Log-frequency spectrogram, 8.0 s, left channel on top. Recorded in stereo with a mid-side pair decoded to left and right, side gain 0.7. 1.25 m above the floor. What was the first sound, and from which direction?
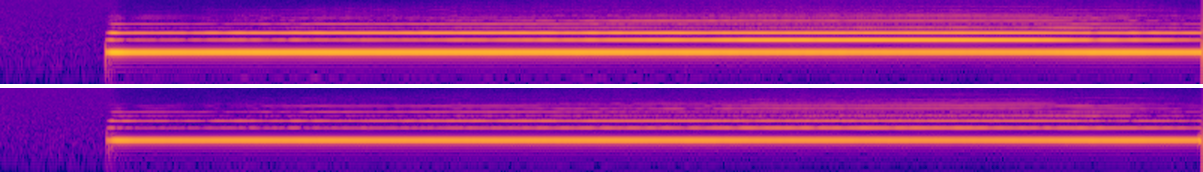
A flute, 70° left.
